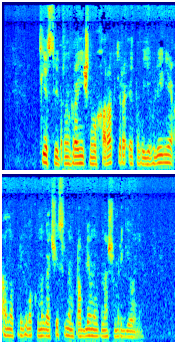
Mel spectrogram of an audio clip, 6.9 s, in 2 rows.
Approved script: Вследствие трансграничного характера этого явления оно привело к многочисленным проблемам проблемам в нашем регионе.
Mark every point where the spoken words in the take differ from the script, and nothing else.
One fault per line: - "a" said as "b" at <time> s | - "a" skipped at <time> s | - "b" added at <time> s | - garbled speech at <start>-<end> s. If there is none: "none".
- "проблемам" skipped at 5.4 s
